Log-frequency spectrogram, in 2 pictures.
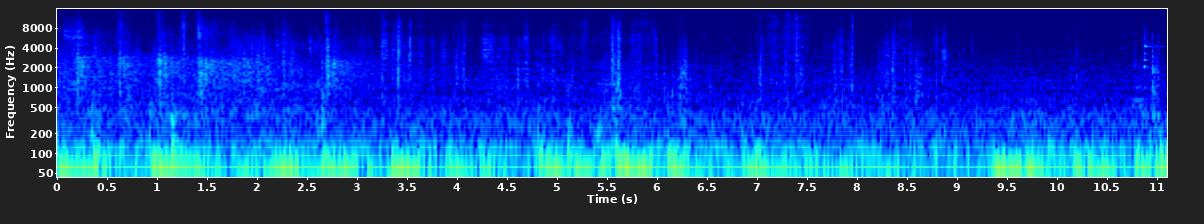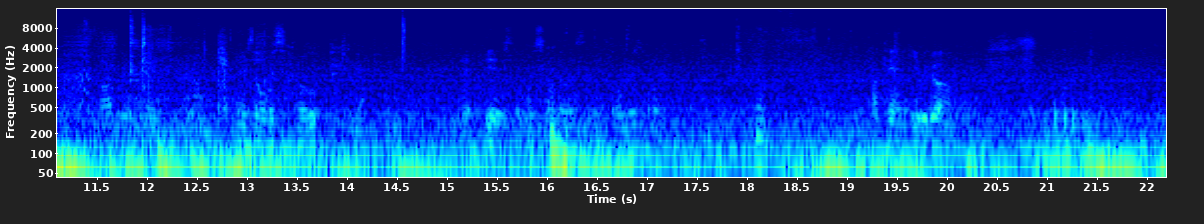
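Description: A piano plays jazz.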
